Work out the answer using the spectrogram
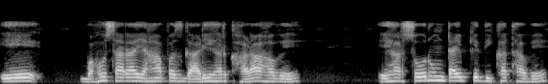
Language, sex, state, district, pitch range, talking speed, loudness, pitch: Surgujia, male, Chhattisgarh, Sarguja, 140-165 Hz, 175 wpm, -14 LUFS, 155 Hz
